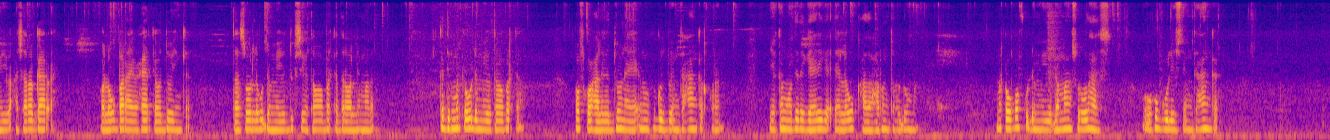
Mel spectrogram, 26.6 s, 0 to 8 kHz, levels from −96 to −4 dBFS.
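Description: No technical faults can be heard in this recording.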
